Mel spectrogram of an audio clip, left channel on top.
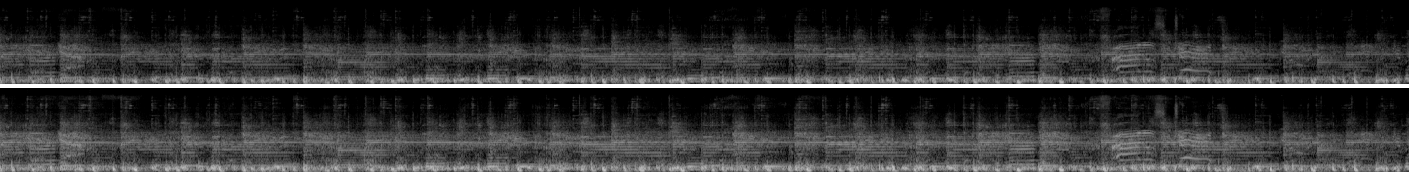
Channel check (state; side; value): quieter; left; 5.6 dB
